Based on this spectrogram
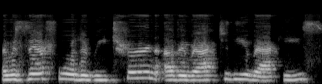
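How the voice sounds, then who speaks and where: The woman has an American accent and a medium pitch. Her voice is somewhat breathy, with ordinary pitch variation. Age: 60s. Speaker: newspaper publisher. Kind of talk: interview.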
